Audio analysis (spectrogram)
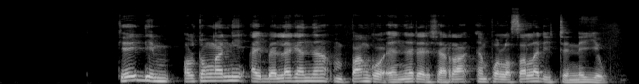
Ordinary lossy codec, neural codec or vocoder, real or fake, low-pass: none; vocoder, 48 kHz, 128 mel bands, Vocos; fake; 14.4 kHz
